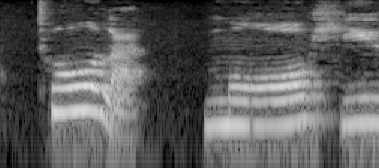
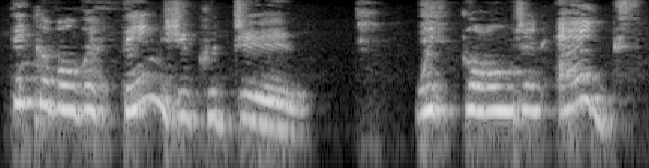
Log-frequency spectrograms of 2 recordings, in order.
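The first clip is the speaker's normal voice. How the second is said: put-on boyish voice; 9 semitones higher, 4 dB louder than usual. Jack thinks.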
